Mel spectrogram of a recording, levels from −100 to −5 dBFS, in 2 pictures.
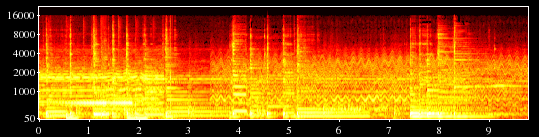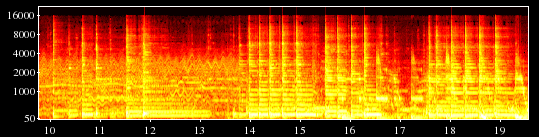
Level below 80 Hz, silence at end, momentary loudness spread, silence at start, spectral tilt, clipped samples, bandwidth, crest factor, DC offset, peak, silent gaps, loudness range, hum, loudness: -26 dBFS; 0 s; 13 LU; 0 s; -5.5 dB/octave; under 0.1%; 15 kHz; 14 dB; under 0.1%; 0 dBFS; none; 5 LU; none; -14 LUFS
